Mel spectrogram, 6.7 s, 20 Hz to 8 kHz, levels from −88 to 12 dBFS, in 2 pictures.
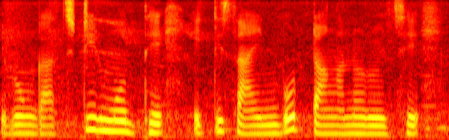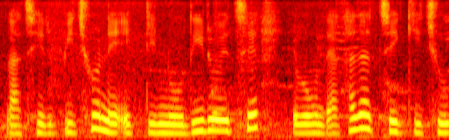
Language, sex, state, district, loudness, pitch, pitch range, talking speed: Bengali, female, West Bengal, Kolkata, -15 LUFS, 190 Hz, 175-225 Hz, 115 wpm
